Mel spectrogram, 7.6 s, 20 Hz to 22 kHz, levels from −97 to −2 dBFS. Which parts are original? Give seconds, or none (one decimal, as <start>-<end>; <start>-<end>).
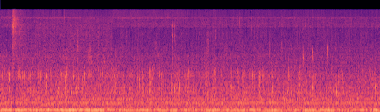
0.0-7.6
